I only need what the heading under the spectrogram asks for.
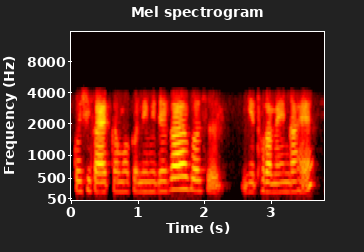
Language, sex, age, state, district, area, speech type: Urdu, female, 30-45, Uttar Pradesh, Ghaziabad, urban, conversation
